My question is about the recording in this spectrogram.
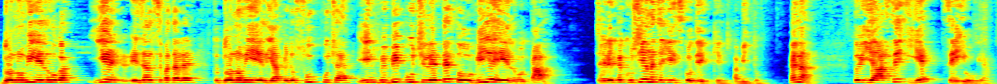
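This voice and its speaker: Male math tutor, patient step-by-step explainer; roomy recording. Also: sits high. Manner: explains step by step, checks in often with students. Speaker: math teacher. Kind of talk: exam-prep math lecture.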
